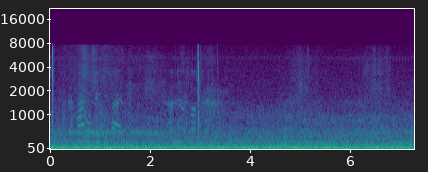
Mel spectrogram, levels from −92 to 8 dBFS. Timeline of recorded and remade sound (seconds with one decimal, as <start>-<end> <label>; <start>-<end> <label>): 0.0-7.3 recorded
